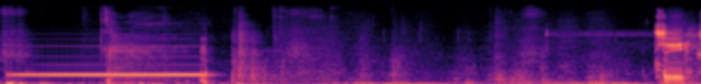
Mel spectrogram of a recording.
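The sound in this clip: A telephone dial tone hums steadily for about two seconds, followed by quiet talk and a few more short phone tones as a caller is dialed.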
